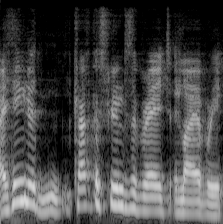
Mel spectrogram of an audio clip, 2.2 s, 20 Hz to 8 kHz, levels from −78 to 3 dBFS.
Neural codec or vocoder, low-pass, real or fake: codec, 24 kHz, 1 kbps, SNAC; 7.2 kHz; fake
